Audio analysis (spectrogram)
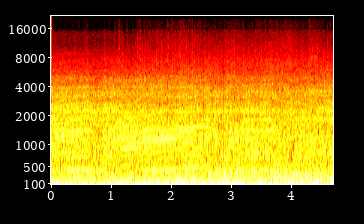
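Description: A three-cylinder motorcycle accelerates hard, its engine a loud, continuous rising roar close to the microphone with a rough, buzzing drone and steady wind noise, no talking over it.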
